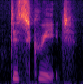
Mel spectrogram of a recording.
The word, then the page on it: discreet: American English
